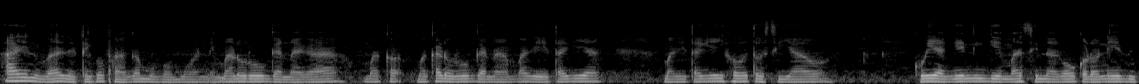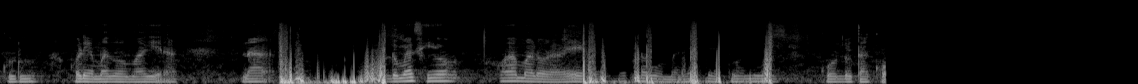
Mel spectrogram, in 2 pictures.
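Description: At 20.25 s the speech cuts off into total silence through to the end, an audio dropout to silence, likely from the input signal being lost while recording continued.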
